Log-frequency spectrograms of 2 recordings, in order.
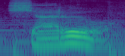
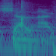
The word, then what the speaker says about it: Shalnark: Okay, so para sa ating pangatlo, eto na si Sharu. Sorry mga Japarms, mas sanay talaga ako sa Japanese pronunciation Si Shalnark, Shalnark.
